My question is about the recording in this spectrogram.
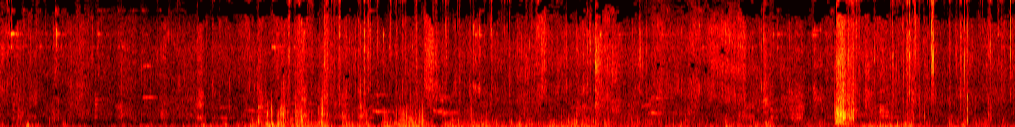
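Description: Footsteps on a gravel path, an irregular run of crunching steps over a low rumble of handling on the phone's microphone. A short voice-like sound comes about eight and a half seconds in.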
